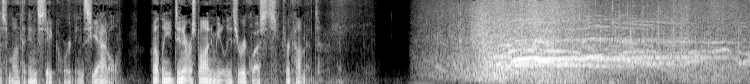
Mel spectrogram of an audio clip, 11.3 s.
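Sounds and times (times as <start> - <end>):
speech: 0.0 - 4.9
splashing: 6.2 - 9.1
wash like surf: 6.2 - 11.2
crowd cheering at an outdoor cold-water plunge: 6.8 - 11.2.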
